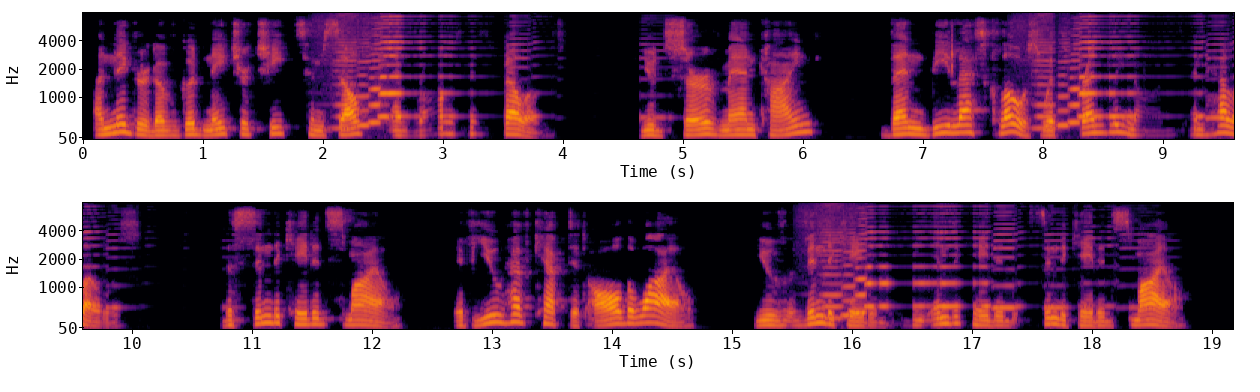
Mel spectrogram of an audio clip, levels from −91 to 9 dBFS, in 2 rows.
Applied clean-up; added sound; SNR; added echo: neural mask model RNNoise.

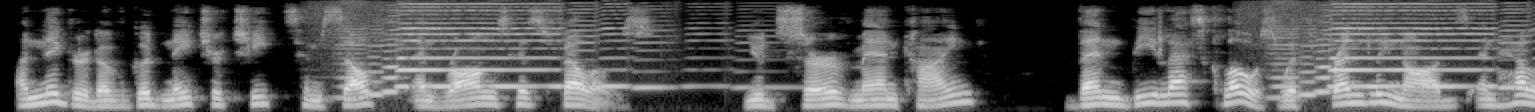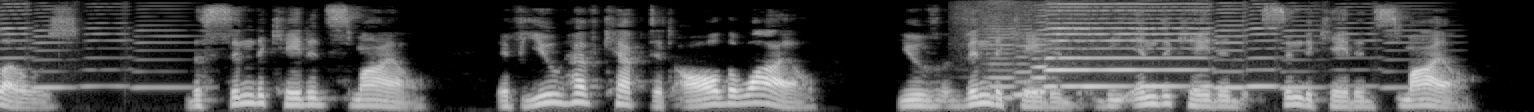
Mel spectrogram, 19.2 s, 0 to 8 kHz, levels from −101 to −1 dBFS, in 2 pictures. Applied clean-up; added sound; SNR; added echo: none; Harmonica; 4 dB; none.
